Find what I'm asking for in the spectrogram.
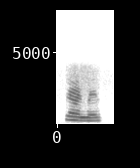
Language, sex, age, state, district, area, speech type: Marathi, female, 45-60, Maharashtra, Nagpur, urban, conversation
